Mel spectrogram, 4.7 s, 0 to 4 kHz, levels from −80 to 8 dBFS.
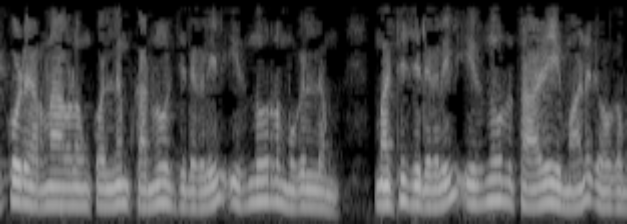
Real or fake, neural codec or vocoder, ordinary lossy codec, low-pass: real; none; none; 3.6 kHz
